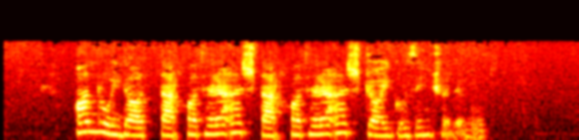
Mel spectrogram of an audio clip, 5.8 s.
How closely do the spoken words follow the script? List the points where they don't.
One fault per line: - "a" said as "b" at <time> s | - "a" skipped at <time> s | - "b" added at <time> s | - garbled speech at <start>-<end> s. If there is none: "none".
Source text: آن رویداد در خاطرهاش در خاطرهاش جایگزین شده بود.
none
